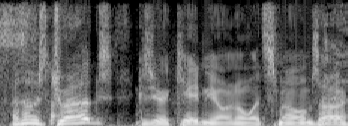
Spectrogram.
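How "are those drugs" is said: put-on high-pitched startled kid question; alarmed kid. Sixth grader asking his friend about smellums, high and alarmed. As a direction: squeak it out like a scared sixth grader.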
